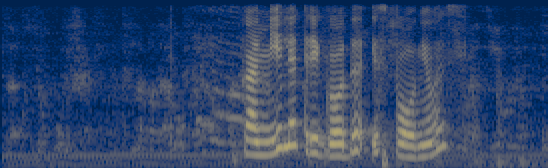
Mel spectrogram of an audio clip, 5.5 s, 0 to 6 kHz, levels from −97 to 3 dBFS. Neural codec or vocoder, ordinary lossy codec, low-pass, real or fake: none; Opus, 64 kbps; 5.4 kHz; real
